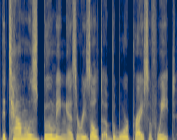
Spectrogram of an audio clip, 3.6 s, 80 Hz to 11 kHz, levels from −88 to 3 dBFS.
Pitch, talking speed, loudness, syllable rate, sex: 205 Hz, 220 wpm, -16 LUFS, 4.6 syllables/s, female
